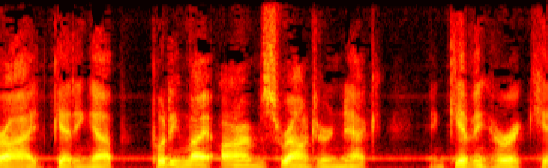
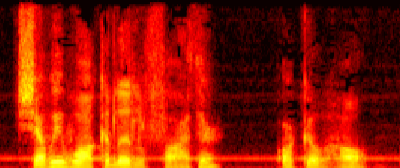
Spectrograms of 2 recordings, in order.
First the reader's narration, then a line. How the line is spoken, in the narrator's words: with a quiet sigh for me, Biddy rose from the bank, and said, with a fresh and pleasant change of voice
